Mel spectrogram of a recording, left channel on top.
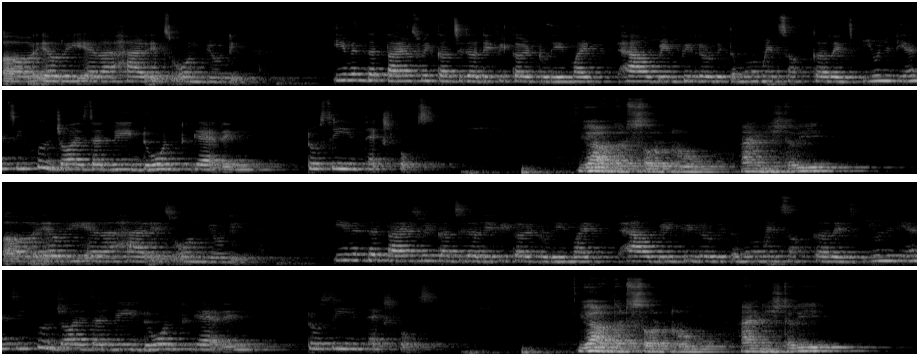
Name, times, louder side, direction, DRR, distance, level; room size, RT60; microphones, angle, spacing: voice 1, 0.0-2.4 3.3-11.6 12.2-12.9 13.3-13.4, left 3 dB, 40° left, 3 dB, 0.3 m, -33 dB
voice 2, 14.9-16.1 16.5-17.3, right 1 dB, 30° right, -1 dB, 0.6 m, -28 dB
4.1 x 2.0 x 2.4 m, 0.98 s
head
